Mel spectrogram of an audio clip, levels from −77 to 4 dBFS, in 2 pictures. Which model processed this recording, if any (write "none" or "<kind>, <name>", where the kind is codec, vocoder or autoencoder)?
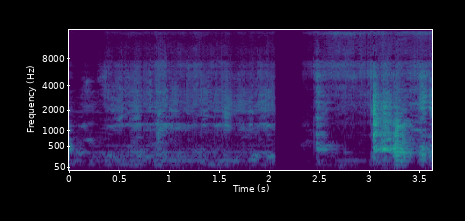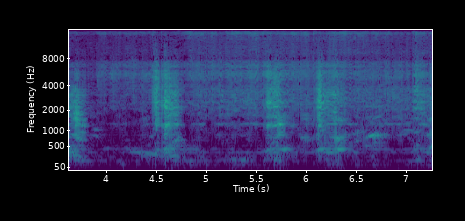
vocoder, BigVGAN v2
